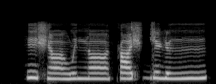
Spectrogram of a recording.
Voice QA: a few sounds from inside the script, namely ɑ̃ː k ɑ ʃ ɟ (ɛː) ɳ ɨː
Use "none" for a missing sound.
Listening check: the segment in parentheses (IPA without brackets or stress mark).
ɪː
